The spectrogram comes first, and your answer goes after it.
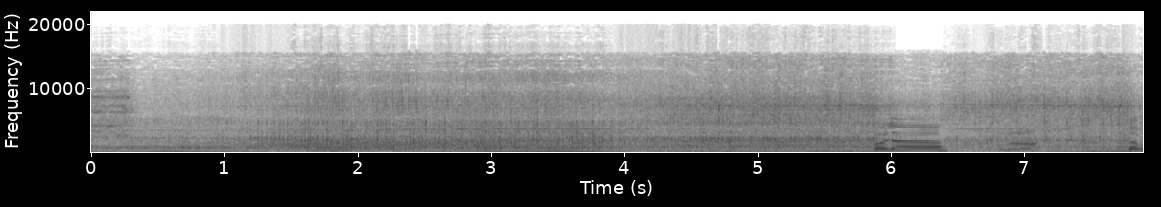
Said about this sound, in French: Je ponce le métal à nu pour que la peinture y pénètre bien et reste sur le métal.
